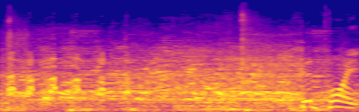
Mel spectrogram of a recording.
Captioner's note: laughing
